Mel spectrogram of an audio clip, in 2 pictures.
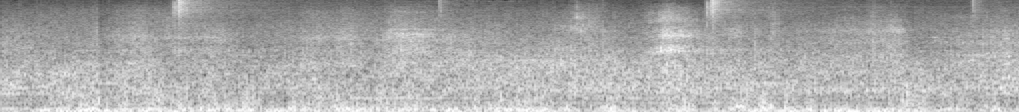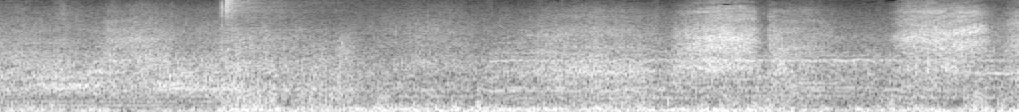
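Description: Loud, unsteady low rumble of wind and handling noise on a body-worn action camera's microphone, with a few sharp knocks as hands grip the wooden ladder and metal railings.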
